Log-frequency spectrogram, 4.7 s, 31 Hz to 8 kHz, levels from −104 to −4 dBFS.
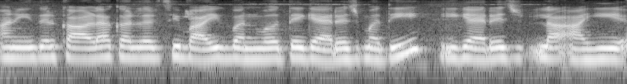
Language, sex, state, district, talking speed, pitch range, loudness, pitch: Marathi, female, Maharashtra, Sindhudurg, 140 wpm, 165-180 Hz, -14 LUFS, 175 Hz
